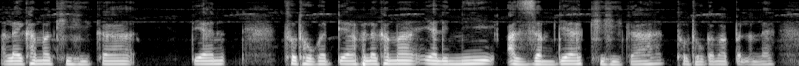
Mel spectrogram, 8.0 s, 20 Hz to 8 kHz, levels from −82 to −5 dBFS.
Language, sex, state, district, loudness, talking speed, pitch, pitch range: Wancho, male, Arunachal Pradesh, Longding, -18 LUFS, 220 wpm, 135 Hz, 125-140 Hz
